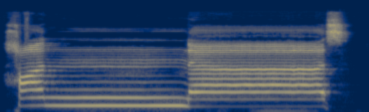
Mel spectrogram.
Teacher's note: یہ غنہ ہارڈلی ہوگا، مینز کہ ہم نے اس کو سافٹ نہیں کرنا. نون کی جو آواز ہے وہ پراپر ادا ہوگی، یعنی ہماری زبان جب ہم نون کو ادا کرتے ہیں اوپر تالو کے ساتھ سختی سے چپکتی ہے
